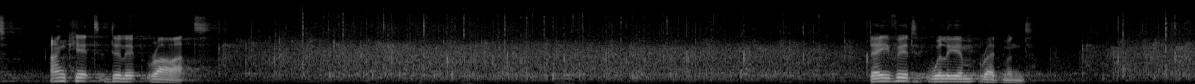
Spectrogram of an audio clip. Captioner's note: applause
